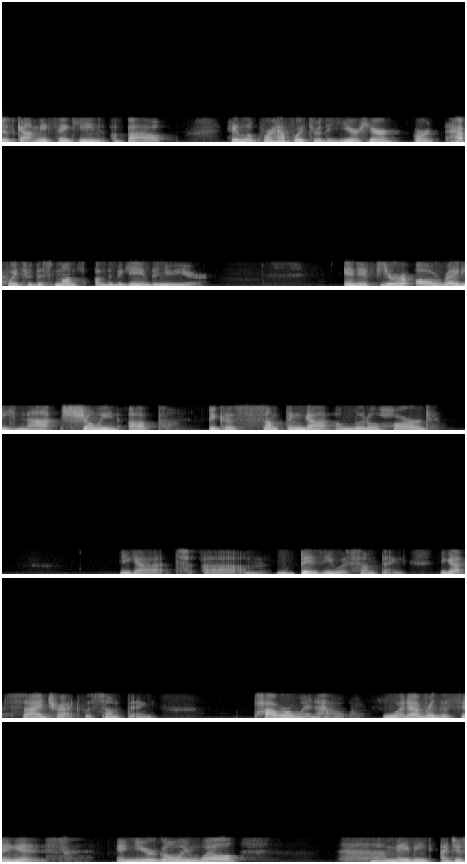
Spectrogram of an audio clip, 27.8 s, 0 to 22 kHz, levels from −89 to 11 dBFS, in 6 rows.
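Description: No technical faults can be heard in the speech. It carries the sound of G.711 telephone coding, with nothing above about 3.8 kHz and any coding noise at most faint.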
